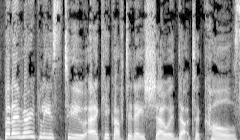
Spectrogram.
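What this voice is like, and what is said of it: Hoarse voice that cuts out. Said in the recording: “laryngitis ... My voice has a habit of cutting out on me lately ... my voice is gone”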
